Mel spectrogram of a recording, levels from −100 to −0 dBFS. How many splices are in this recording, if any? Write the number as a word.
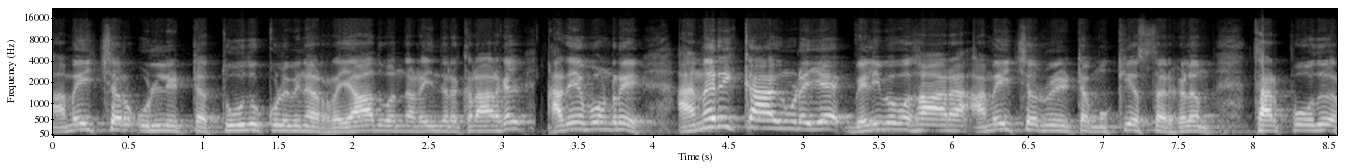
zero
